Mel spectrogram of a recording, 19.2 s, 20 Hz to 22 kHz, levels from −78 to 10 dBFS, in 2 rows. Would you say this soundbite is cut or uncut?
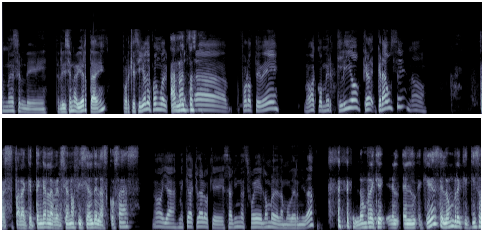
cut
